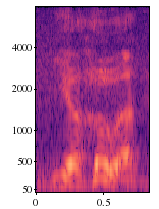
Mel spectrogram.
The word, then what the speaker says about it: Yahuwah: assured of the fact this is the way yahuwah is how his name is pronounced now we're going to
